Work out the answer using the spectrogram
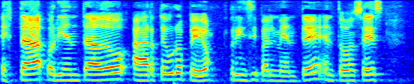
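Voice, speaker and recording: Her medium-pitched voice stays monotone and flat as the woman talks. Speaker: art history teacher. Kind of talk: interview. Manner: fast.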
